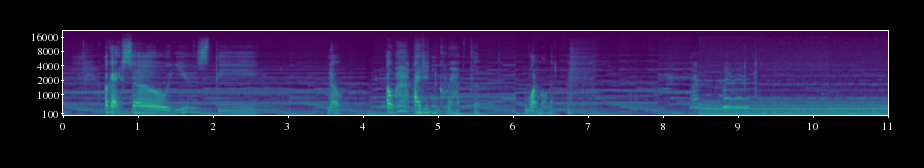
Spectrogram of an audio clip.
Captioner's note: gasps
